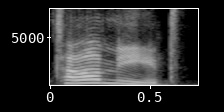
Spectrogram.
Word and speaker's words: Tamid: Adrian's correcting my pronunciation. Adrian, will you unmute and correct it, please? Tamid, excuse me, I knew that. Tamid.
